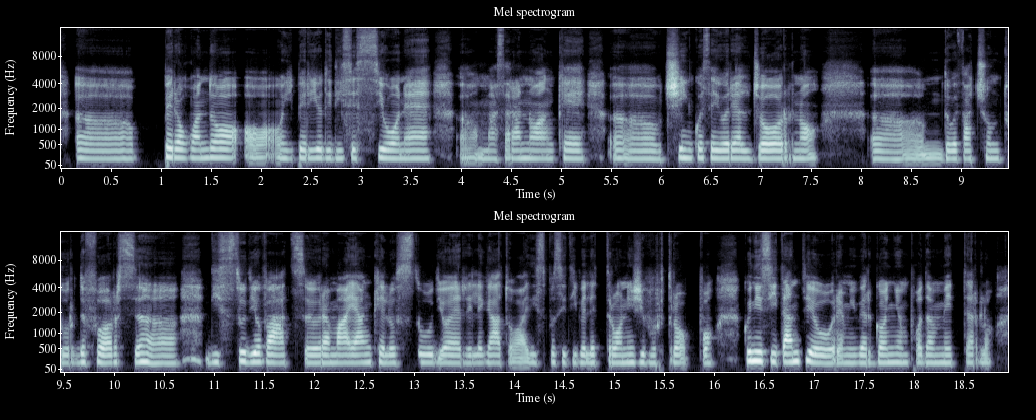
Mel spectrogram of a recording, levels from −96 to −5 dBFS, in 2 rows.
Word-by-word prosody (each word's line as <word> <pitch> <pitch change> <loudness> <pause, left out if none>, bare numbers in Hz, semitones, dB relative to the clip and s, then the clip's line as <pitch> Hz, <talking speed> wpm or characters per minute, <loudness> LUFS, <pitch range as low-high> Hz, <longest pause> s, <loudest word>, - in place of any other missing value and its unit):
uhm, 175 0 -3 0.2
però 195 -3 +3
quando 185 +1 0
ho 140 - +1
ho - - -4
i 175 -1 -5
periodi 185 0 -1
di 175 0 -5
sessione 180 -1 0 0.3
uhm, 95 0 -6
ma 175 0 -6
saranno 175 +2 -3
anche, 175 0 -1 0.3
uhm, 170 -2 -3
5-6 185 +1 +5
ore 175 0 +2
al 175 -1 0
giorno, 175 - +2 0.5
uhm, 95 - -4
dove 170 0 -1
faccio 175 +1 -3
un 175 - -5
tour 170 0 -6
de 185 - 0
force 180 +1 +1 0.6
di 180 -1 -5
studio 190 +2 +2
pazzo, 170 -2 +1
e - - +2
oramai 170 0 +3
anche 175 +1 0
lo 170 0 -1
studio 175 0 -1
è 165 0 +2
relegato 170 - -2
ai 90 0 -1
dispositivi 175 - -5
elettronici, 175 0 0
purtroppo. 165 0 -4 0.3
Quindi, 205 0 +8
sì, 195 -2 0
tante 195 +1 +5
ore, 165 -1 +2
mi 170 0 -5
vergogno 175 0 0
un 175 - -4
po' 175 - -4
da 175 - 0
ammetterlo. 170 - -5
175 Hz, 155 wpm, -22 LUFS, 170-180 Hz, 0.6 s, Quindi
